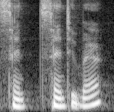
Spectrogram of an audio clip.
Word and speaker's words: Saint-Hubert: You live in a suburb just outside of here called Saint-Hubert. Yeah. Did I say that right? – You said that.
